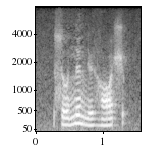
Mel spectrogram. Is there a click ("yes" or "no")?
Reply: no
